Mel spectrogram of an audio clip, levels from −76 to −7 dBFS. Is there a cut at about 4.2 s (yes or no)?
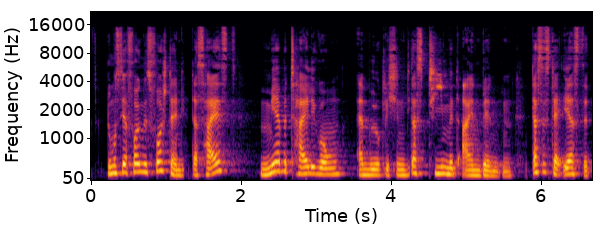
yes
